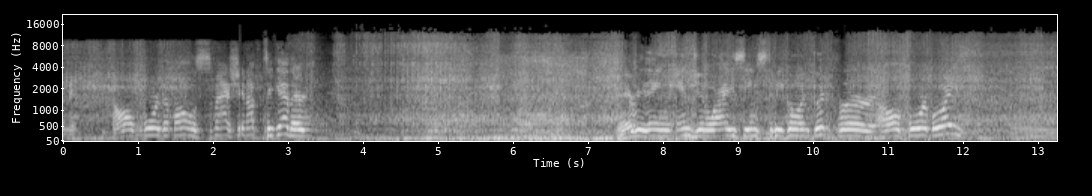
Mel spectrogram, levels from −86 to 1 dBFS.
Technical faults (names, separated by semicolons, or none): input switched to a poorer device; corrupt frame muted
